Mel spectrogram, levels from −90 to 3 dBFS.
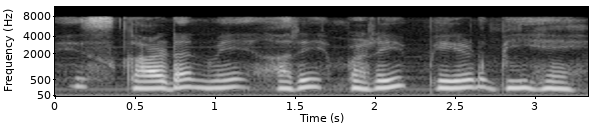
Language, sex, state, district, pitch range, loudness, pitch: Hindi, female, Madhya Pradesh, Bhopal, 225-255 Hz, -17 LUFS, 235 Hz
